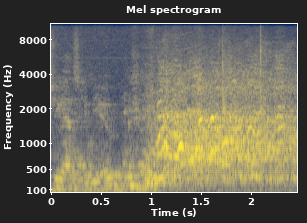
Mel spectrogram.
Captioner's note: laughs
